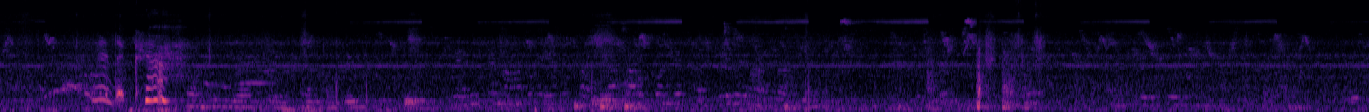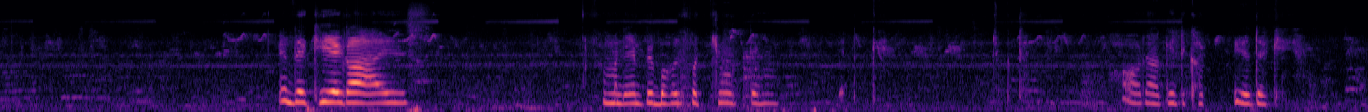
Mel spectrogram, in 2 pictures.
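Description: A young girl speaks close to the microphone in short bursts.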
